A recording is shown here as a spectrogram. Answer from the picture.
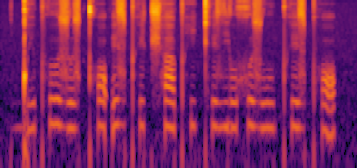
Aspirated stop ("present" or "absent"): present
